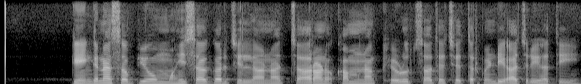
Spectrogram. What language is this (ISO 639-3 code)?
guj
